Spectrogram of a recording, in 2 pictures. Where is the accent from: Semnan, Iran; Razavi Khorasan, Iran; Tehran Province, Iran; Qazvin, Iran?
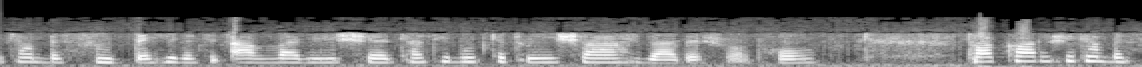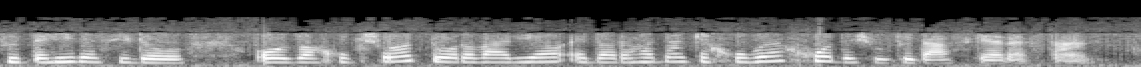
Tehran Province, Iran; Tehran; الان 4 ساله که اومدیم خونه خودمون و من از تهران اومدم به یه شهرستانی چون کار شوهرم اونجا.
